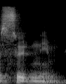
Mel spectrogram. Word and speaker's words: pseudonym: We refer to this as a pseudonym.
